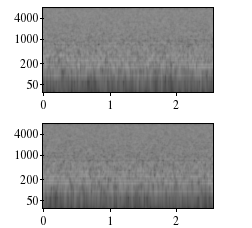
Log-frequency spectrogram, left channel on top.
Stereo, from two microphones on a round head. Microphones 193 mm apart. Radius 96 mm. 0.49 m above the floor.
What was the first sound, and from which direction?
Only background noise.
